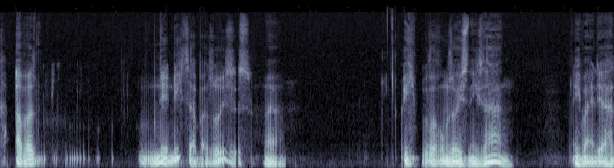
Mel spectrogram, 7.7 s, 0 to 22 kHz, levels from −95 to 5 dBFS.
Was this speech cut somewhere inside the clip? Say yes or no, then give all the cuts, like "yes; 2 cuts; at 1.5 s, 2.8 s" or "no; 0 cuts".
no; 0 cuts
